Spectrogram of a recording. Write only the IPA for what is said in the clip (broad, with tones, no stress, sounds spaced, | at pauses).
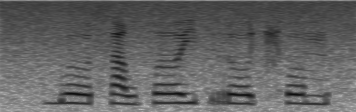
b oː˨˩ s a˨˩ w p ɤː˦˥ j p r oː˧ t͡ɕʰ o˧ m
